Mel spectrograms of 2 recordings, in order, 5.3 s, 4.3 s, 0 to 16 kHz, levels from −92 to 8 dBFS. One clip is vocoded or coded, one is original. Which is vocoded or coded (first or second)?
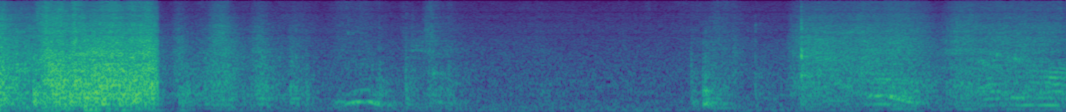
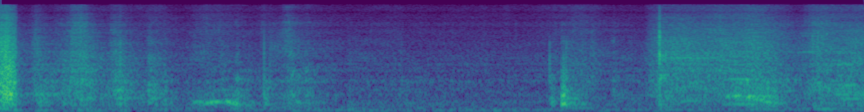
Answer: second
